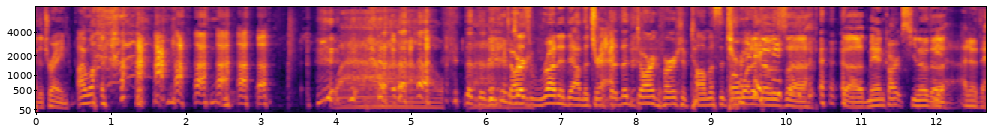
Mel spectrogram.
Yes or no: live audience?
no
